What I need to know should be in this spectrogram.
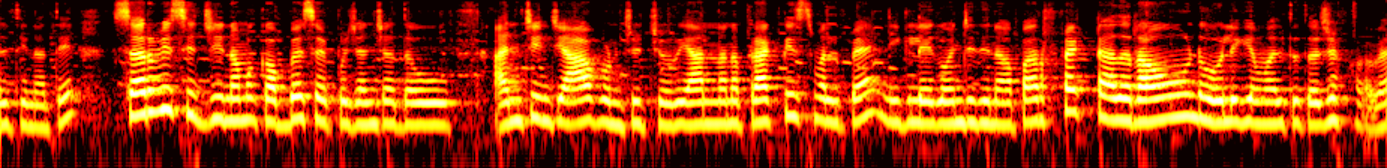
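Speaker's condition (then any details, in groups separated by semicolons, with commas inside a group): No condition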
